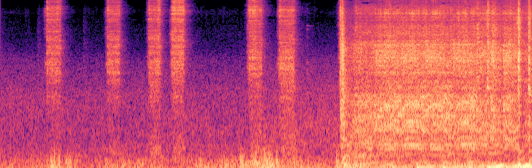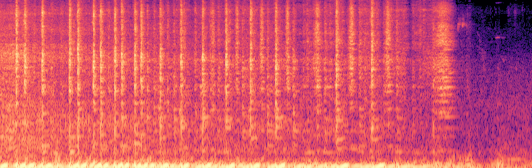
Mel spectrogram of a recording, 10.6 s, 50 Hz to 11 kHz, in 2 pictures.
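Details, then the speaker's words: 1974 Ford 3550 industrial tractor, first start on starting fluid: slow cranking bursts, then rough running about six seconds before dying; flooded engine. "Kind of flooded. Hold on."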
